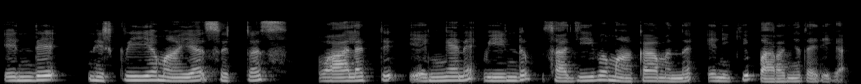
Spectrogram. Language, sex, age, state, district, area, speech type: Malayalam, female, 45-60, Kerala, Thiruvananthapuram, rural, read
